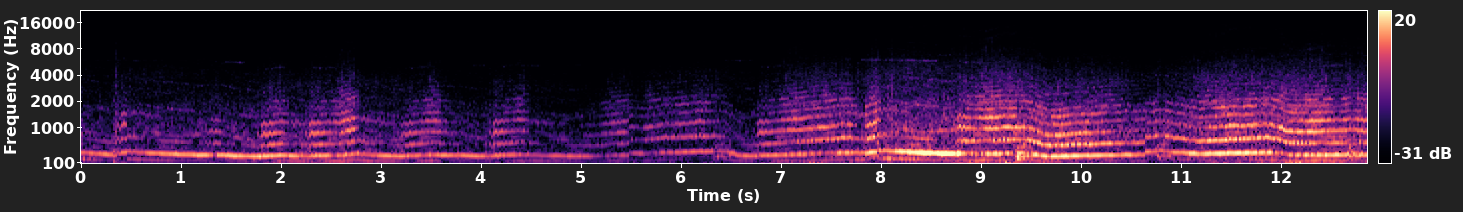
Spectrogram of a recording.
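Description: An air-cooled flat-six sports car engine accelerates and shifts through the gears.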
